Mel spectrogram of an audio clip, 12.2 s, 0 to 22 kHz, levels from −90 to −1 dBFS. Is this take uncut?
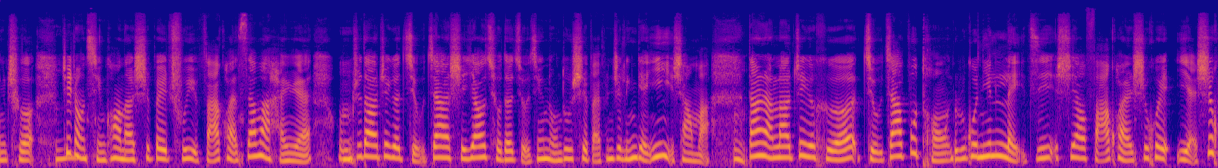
no; 1 cut; at 9.5 s

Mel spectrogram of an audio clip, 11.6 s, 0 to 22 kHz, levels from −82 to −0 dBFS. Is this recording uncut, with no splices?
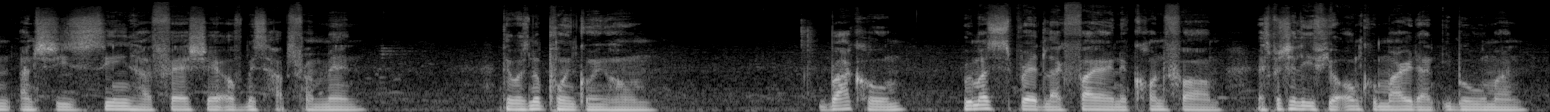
yes; 0 cuts

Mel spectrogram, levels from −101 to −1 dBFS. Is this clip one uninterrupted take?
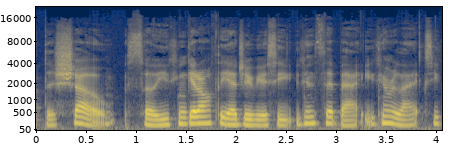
yes; 0 cuts

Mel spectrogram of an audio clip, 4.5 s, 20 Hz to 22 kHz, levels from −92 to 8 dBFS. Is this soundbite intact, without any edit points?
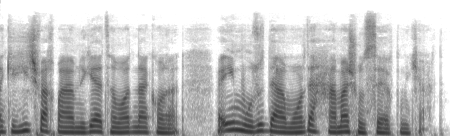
yes; 0 cuts

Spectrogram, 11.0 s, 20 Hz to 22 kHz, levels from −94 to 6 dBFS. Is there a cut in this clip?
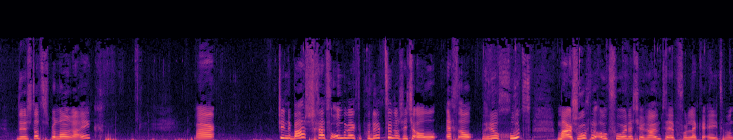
yes; 1 cut; at 4.2 s

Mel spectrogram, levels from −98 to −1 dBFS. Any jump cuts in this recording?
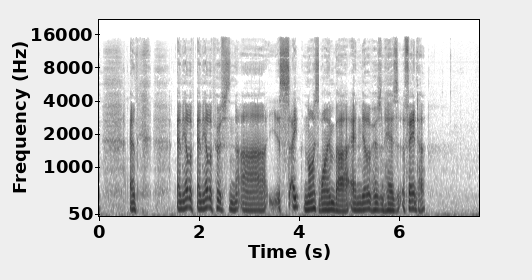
yes; 3 cuts; at 1.9 s, 4.0 s, 4.4 s

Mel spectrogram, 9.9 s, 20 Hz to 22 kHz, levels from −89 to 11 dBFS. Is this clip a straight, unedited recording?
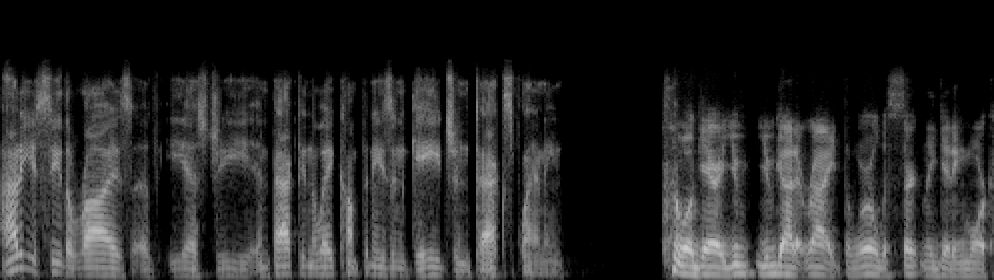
yes; 0 cuts

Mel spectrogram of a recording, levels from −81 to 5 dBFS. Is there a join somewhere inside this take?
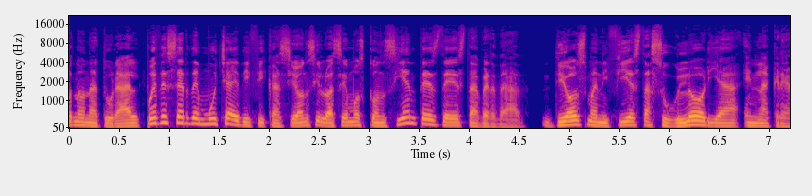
yes; 1 cut; at 4.6 s

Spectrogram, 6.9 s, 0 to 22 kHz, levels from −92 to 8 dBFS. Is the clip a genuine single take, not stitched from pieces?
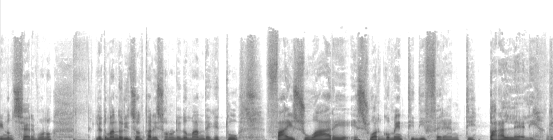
yes; 0 cuts

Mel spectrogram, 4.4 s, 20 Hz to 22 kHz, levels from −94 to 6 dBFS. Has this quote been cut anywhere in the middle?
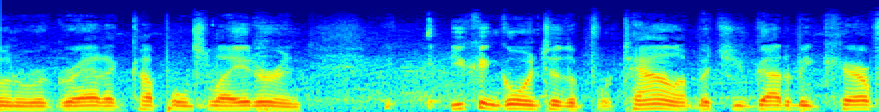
yes; 3 cuts; at 1.0 s, 2.3 s, 2.9 s

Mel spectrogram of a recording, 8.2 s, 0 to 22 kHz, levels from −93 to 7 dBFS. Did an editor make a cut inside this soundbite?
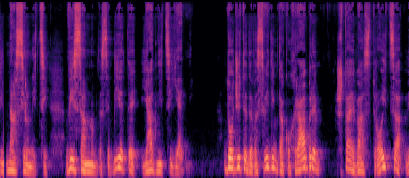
no; 0 cuts

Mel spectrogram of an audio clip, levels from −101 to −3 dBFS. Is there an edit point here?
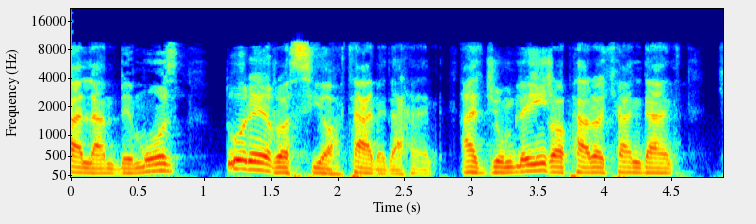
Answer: yes; 4 cuts; at 1.5 s, 2.3 s, 2.9 s, 3.6 s

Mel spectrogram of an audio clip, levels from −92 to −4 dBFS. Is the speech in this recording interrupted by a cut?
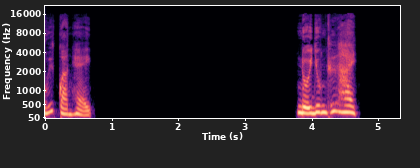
no; 0 cuts

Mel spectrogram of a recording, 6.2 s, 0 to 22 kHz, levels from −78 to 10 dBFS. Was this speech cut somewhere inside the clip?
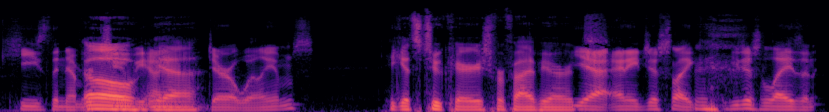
no; 0 cuts

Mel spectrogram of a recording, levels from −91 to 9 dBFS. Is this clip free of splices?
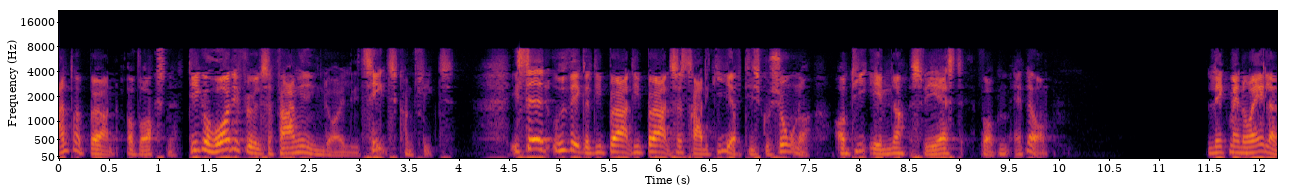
no; 5 cuts; at 1.2 s, 5.7 s, 6.8 s, 8.5 s, 9.7 s

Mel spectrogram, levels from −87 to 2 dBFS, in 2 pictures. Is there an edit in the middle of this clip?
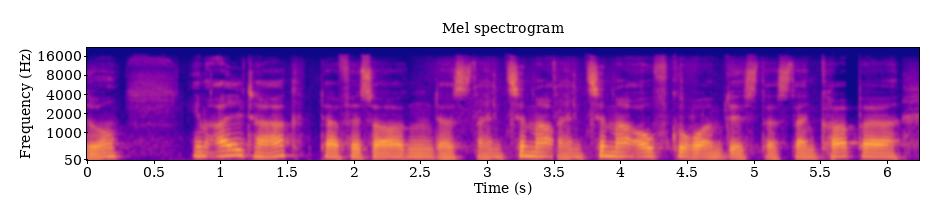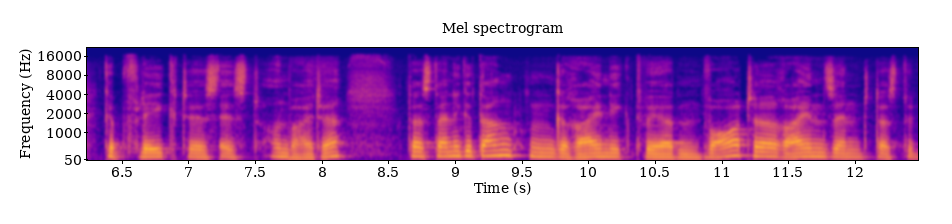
yes; 5 cuts; at 1.7 s, 3.5 s, 7.2 s, 7.8 s, 10.9 s

